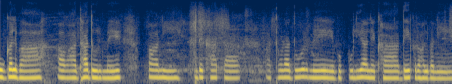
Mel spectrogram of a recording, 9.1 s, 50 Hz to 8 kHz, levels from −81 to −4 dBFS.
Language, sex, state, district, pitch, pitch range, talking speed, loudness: Bhojpuri, female, Uttar Pradesh, Ghazipur, 205 Hz, 200-210 Hz, 120 wpm, -17 LUFS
